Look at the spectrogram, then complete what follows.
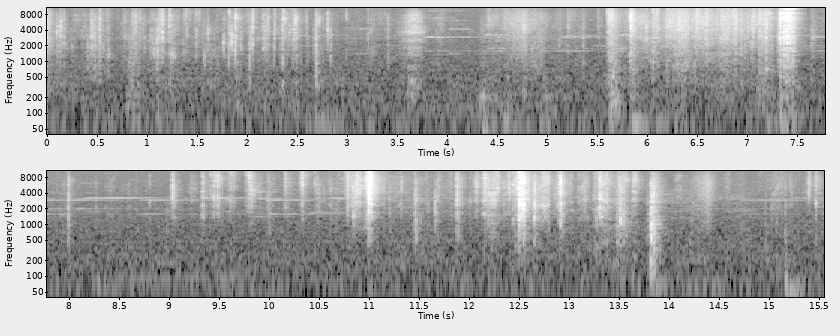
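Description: Foil wrappers of cream cheese blocks crinkling and tearing in irregular bursts as they are peeled open and the cheese is scraped off the foil.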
